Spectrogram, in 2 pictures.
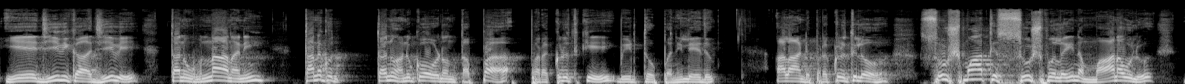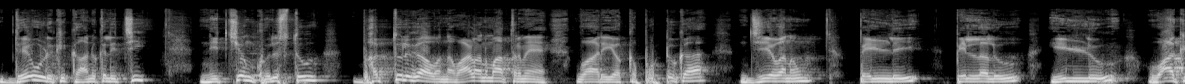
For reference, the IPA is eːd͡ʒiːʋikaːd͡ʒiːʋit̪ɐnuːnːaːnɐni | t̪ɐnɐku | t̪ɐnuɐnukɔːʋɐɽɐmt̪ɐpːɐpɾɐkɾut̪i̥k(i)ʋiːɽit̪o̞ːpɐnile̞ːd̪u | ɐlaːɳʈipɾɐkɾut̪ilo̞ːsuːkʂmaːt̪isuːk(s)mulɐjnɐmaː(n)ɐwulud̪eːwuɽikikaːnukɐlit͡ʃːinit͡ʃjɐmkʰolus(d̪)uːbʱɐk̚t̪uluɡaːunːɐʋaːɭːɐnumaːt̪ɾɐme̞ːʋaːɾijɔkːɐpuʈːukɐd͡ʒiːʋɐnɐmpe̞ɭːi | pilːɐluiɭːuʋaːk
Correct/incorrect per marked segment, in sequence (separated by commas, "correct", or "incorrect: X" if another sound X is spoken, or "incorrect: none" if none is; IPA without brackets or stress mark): correct, incorrect: ʂ, correct, incorrect: t̪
